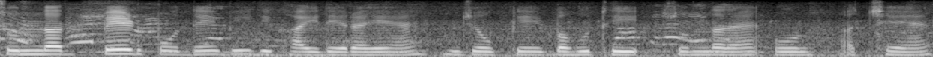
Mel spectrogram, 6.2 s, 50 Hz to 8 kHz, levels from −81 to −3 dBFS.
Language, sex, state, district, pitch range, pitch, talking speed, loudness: Hindi, female, Haryana, Jhajjar, 175-200 Hz, 180 Hz, 155 wpm, -19 LUFS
